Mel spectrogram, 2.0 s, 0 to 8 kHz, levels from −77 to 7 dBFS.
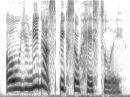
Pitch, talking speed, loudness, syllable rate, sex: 235 Hz, 215 wpm, -17 LUFS, 5.3 syllables/s, female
